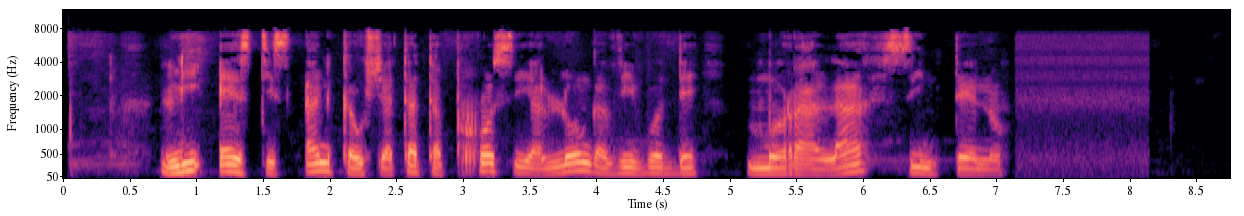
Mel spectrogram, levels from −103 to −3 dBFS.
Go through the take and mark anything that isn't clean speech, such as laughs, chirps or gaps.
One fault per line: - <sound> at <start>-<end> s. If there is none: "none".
none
